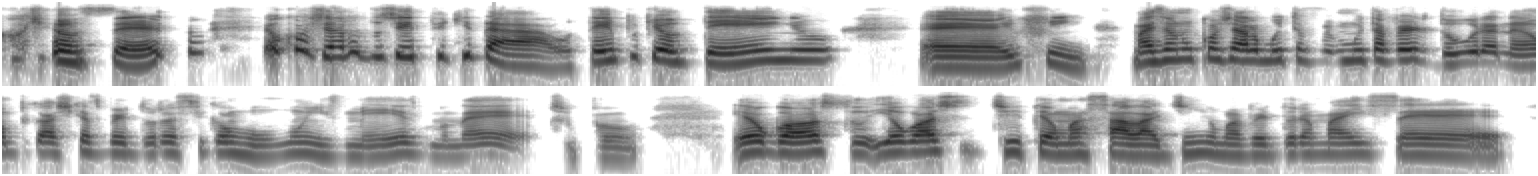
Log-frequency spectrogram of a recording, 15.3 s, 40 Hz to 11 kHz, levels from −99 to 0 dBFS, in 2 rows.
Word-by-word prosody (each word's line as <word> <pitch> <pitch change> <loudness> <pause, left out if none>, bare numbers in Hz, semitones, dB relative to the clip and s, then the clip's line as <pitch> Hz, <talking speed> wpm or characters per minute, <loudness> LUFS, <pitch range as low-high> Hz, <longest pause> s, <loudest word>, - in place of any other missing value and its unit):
qual - - -10
que 285 - -5
é - - +11
o 200 - +5
certo. 205 - +1 0.3
Eu 475 -3 0
congelo 385 - +2
do 280 - -8
jeito 280 -1 +2
que 300 +5 -4
dá, 160 - +4
o - - -12
tempo 220 - 0
que - - -7
eu 215 -3 +6
tenho, 220 +4 +1 0.4
eh, 140 -1 +5
enfim, 155 -2 -6 0.2
mas 195 +3 +4
eu 230 - +2
não 240 +1 -5
congelo 240 -3 +3
muita 225 +2 -7
ver 210 -2 -16
muita 225 +2 -2
verdura 200 -4 0
não, 160 -1 -5
porque 165 - -12
eu - - 0
acho 160 - -6
que - - -7
as 165 - -11
verduras 160 0 -10
ficam 170 -1 -9
ruins 145 0 -14
mesmo, 135 +1 -13
né, 140 +3 -7
tipo. 120 -2 -19 0.4
Eu 175 - +3
gosto, 170 -1 +3
e - - -9
eu 170 - +1
gosto 180 +1 +2
de 180 - -6
ter 170 - -5
uma 155 0 -4
saladinha, 150 +2 +1
uma 145 -2 -7
verdura 150 +2 -10
mais 155 +1 -9
eh, 145 -2 -5
170 Hz, 200 wpm, -22 LUFS, 150-220 Hz, 0.4 s, é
